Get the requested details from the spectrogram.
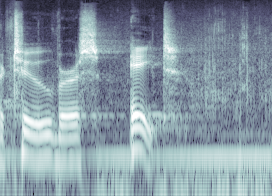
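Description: A middle-aged man speaks briefly through a microphone.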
